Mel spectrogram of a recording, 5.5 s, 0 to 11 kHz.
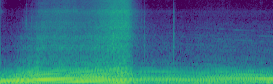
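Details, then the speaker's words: Dodge Charger SRT8 after upgrades, accelerating hard: a thin whine climbs with revs through the pull then drops as throttle lifts; unexpected whine under acceleration, source unknown. "There's a little bit of a whine. I was definitely not expecting that little whine that just came out of the out of the car."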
